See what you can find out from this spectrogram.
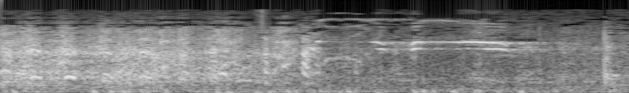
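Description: crowd, crowd cheering

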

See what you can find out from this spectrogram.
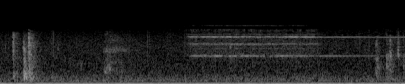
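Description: household object, telephone ringing

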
